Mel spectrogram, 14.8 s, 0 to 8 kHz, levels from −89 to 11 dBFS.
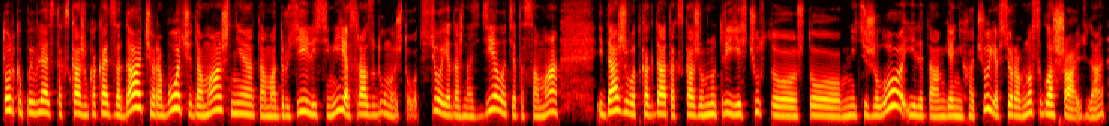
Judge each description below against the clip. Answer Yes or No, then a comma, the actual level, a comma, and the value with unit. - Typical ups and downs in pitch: Yes, average, 4.3 semitones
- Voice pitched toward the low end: No, high, 190 Hz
